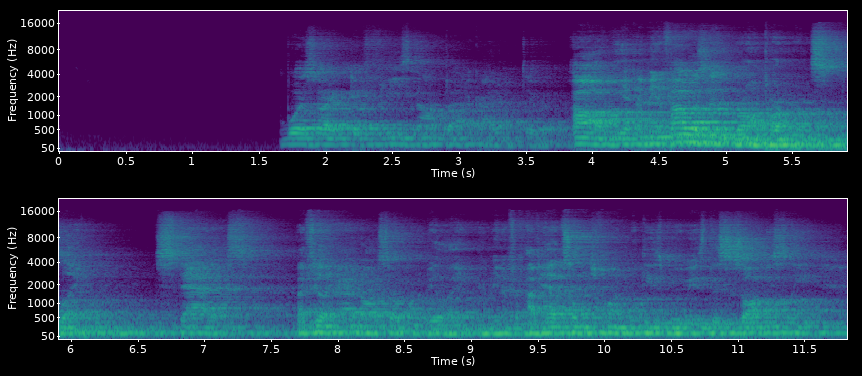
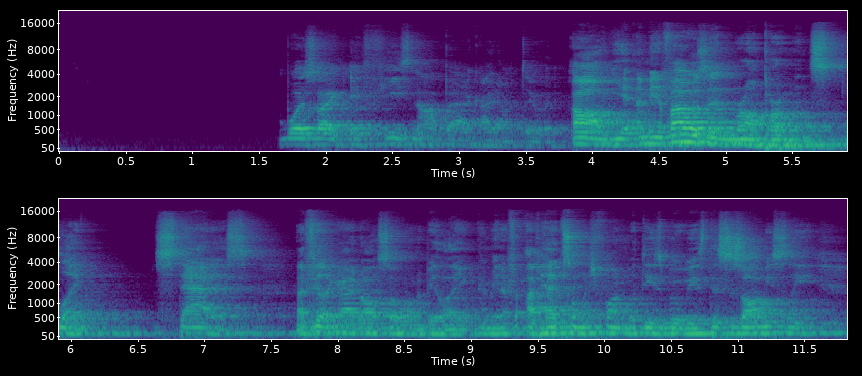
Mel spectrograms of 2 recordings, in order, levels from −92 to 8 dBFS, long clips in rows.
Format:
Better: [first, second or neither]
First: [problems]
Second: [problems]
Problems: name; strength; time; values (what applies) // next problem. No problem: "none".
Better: second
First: room echo; strong; dies away in 2.8 s // off-mic speech; far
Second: room echo; slight; dies away in 1 s // off-mic speech; somewhat distant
